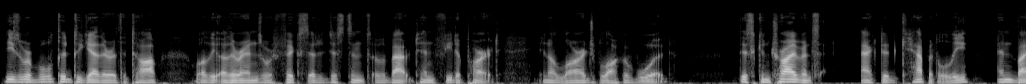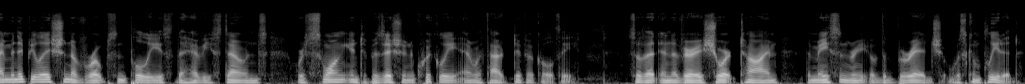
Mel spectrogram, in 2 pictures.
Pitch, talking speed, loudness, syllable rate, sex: 95 Hz, 185 wpm, -22 LUFS, 6.2 syllables/s, male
